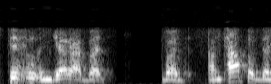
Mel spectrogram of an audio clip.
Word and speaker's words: injera: And I love the teff bread injera, how is it pronounced? – Injera.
